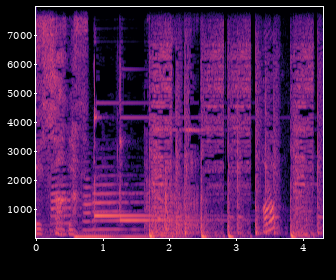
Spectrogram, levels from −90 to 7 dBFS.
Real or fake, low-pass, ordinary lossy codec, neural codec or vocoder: real; none; none; none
